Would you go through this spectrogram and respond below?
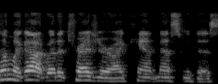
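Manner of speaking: normal talking voice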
